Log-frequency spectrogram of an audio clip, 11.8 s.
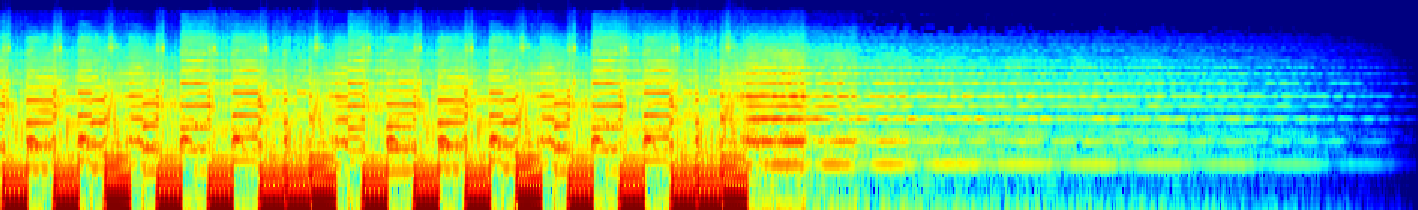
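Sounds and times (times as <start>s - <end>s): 
phonk montagem music: 0.0s - 9.0s.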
